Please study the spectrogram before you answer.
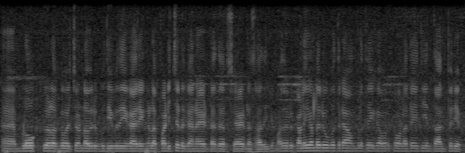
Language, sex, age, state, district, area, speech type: Malayalam, male, 60+, Kerala, Kottayam, rural, spontaneous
